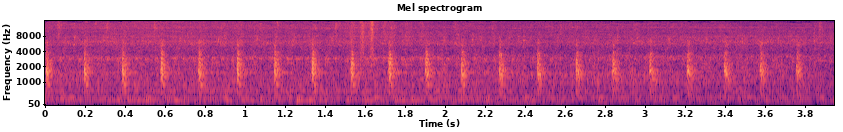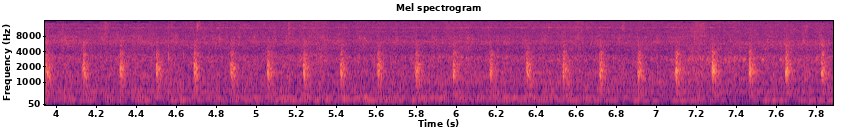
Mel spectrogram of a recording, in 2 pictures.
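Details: 1988 MerCruiser 3.0 liter boat engine at idle: sharp regular knocking about 2.7 times a second over a steady idle; internal engine knock, cause not found.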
